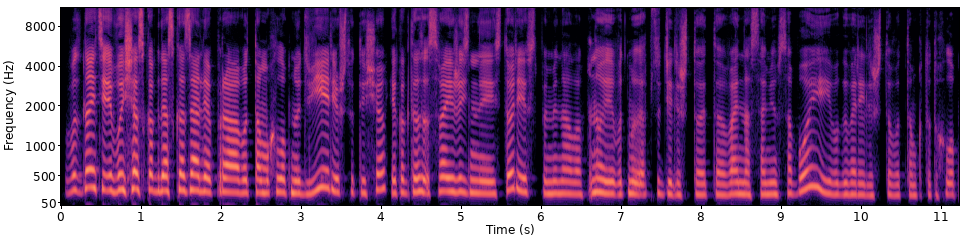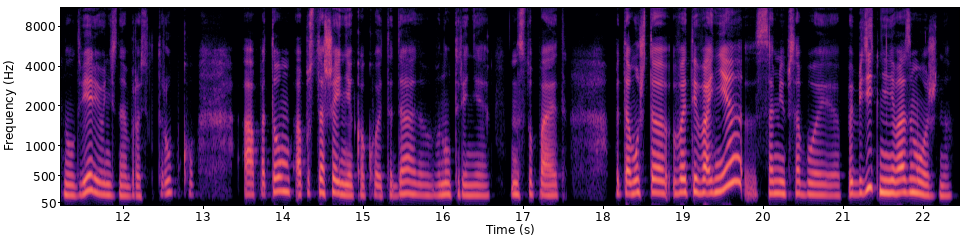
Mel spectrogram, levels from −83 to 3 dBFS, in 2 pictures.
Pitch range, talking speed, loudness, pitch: 185-225 Hz, 170 wpm, -24 LUFS, 200 Hz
